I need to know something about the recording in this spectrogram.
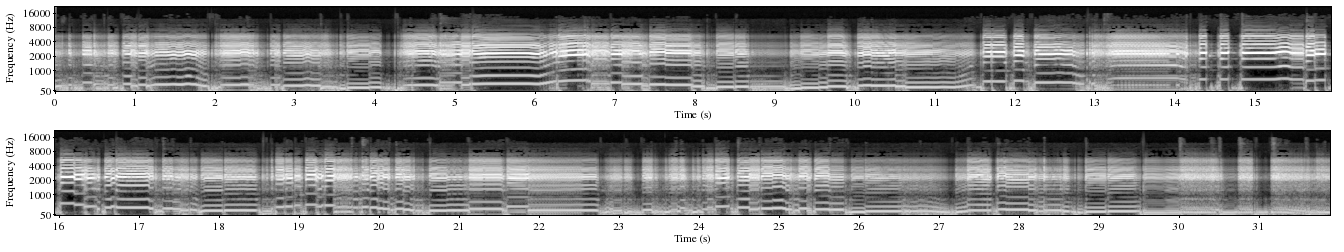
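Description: Electric guitar played through a Supro Fuzz, a germanium-transistor fuzz pedal: lead lines with frequent string bends and some held notes in a thick fuzz tone.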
